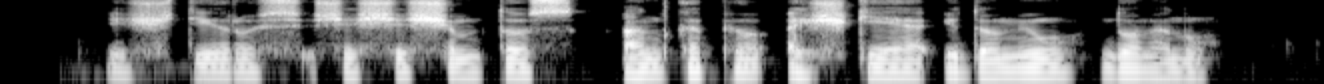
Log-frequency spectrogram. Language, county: Lithuanian, Klaipėda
